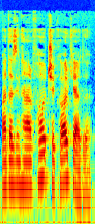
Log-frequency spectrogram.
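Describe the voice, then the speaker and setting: A man's voice: mid-range voice, mellow, voice pushed up, close to an everyday voice. A man voicing a stubborn schoolteacher who answers in terse, cold lines in a storybook reading. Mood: cold, defiant.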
